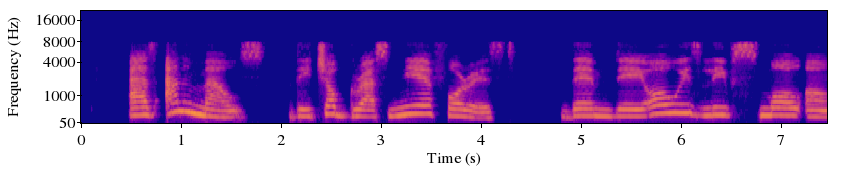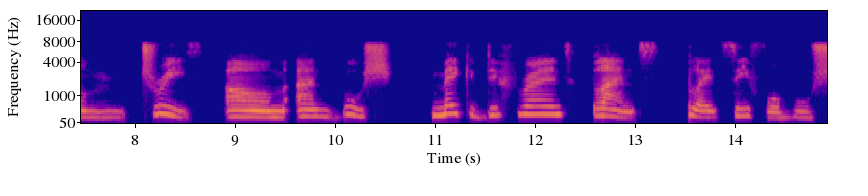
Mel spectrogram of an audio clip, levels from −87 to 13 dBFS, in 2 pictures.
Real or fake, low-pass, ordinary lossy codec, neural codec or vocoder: fake; none; none; codec, 16 kHz, 0.4 kbps, LongCat-Audio-Codec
